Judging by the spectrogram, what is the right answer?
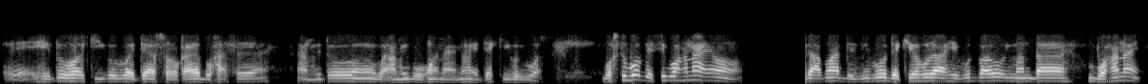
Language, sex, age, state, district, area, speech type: Assamese, male, 30-45, Assam, Charaideo, rural, conversation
